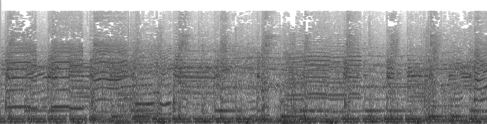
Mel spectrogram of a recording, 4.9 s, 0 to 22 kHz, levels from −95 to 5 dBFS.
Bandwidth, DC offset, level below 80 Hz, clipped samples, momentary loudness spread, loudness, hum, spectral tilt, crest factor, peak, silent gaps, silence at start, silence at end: 15.5 kHz; under 0.1%; -24 dBFS; under 0.1%; 2 LU; -15 LUFS; none; -5.5 dB/octave; 12 dB; -2 dBFS; none; 0 s; 0 s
